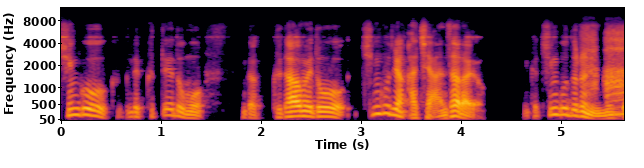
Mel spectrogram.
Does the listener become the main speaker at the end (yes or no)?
yes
